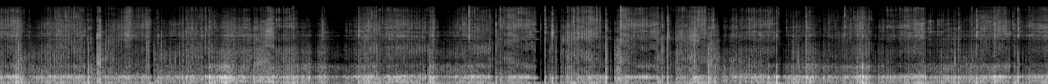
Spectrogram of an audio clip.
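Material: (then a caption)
Metal mesh. Very long acrylic nails on both hands scratch fast across the hollow metal mesh dome grille of a large condenser microphone. The result is a dense, continuous rasping scrape with a heavy low-mid rumble and sharp, bright ticks scattered throughout.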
